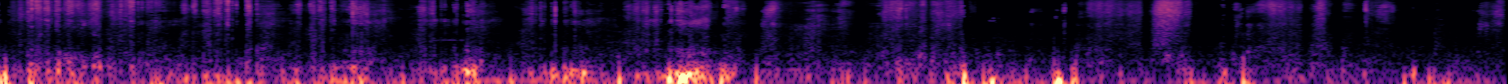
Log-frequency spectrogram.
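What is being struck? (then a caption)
Thin foam sheet. A thin, flexible dark grey foam sheet is held in both hands in front of a microphone and rubbed and scratched with the fingertips and palms. A steady, muffled rustling and scraping with heavy low rumble continues throughout, broken by brief bright scratchy bursts.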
